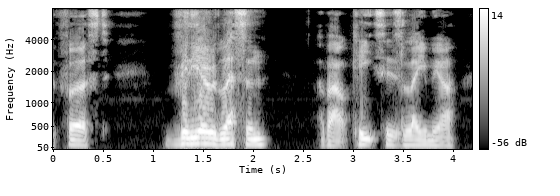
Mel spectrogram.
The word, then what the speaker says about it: Lamia: welcome to the first video lesson about Keats's Lamia it's a monster of a poem quite literally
